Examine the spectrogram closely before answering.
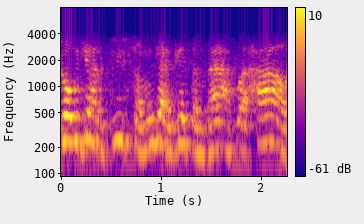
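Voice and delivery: high, loud excited scheming; mock eager pony; eager filly voice. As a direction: plot it like a keyed-up kid. Fillies scheming in scene.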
